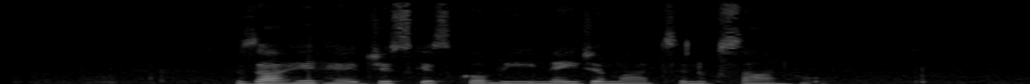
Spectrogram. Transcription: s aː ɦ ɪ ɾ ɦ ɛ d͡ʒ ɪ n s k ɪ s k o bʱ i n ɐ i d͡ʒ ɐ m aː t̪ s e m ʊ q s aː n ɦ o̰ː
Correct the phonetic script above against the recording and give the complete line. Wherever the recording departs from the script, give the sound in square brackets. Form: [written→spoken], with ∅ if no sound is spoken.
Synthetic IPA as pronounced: [s→z] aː ɦ ɪ ɾ ɦ ɛ d͡ʒ ɪ [n→∅] s k ɪ s k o bʱ i n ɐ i d͡ʒ ɐ m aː t̪ s e [m→n] ʊ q s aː n ɦ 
